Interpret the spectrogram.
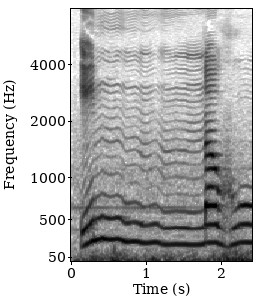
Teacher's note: ہا الٹا پیش ہو کو بھی تھوڑا سا کھینچیں گے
